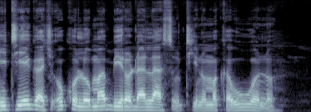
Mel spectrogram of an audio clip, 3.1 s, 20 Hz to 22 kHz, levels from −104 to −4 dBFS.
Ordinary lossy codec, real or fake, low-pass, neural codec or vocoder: none; real; none; none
